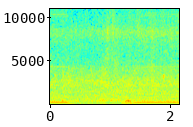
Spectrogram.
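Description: Steady trickle of running water in an aquaponics tank system, under two long hummed "mm" sounds from a person, the second rising into its pitch.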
